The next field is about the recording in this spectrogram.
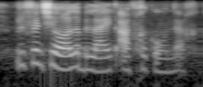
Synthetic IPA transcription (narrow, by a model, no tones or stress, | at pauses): prufənʃiɑːləbəlɛjtʰɐ̰fχəkɔndə̰χ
